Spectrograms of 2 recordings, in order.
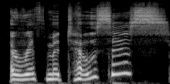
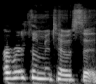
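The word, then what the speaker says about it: erythematosus: Studying the developmental regulation of human B cells and the autoimmune disease systemic lupus arythmitosis. No. Yeah. How do you say it, Amy? Arithmetitosis. Arithmatitosis. I forgot a syllable there.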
